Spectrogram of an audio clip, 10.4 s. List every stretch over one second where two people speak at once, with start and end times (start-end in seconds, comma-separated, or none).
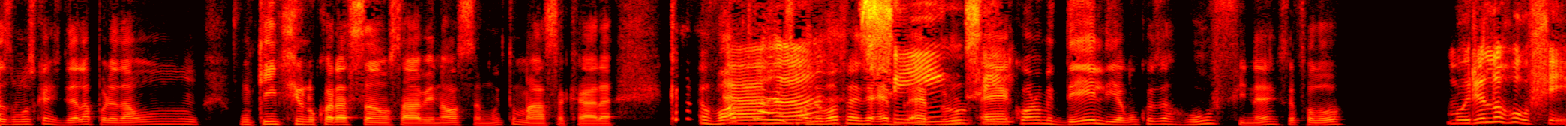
4.8-6.8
